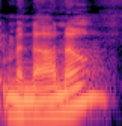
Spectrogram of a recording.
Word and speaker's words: Menanno: I am pronouncing that correctly, like Menanno? Yes.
